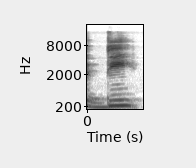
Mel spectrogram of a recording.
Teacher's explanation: وہی ای کی ساؤنڈ میں پڑھیں گے، دے نہیں دی · اہدنس حمزہ کے نیچے زیر ہے، ہا ساکن ہے، حمزہ کو ہا سے ملا دیں گے اور زیر کو کسرہ کو باریک پڑھیں گے ای کی ساؤنڈ میں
